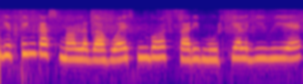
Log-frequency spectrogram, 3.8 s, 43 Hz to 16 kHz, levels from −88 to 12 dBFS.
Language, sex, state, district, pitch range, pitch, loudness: Hindi, female, Himachal Pradesh, Shimla, 255-290 Hz, 270 Hz, -15 LUFS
